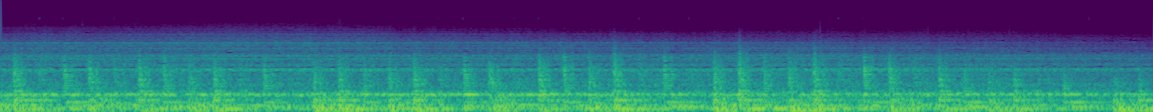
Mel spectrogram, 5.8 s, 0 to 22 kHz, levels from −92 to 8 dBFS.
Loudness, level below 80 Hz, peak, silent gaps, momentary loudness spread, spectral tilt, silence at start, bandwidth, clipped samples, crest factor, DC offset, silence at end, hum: -16 LUFS; -22 dBFS; 0 dBFS; none; 3 LU; -9 dB/octave; 0 s; 6.6 kHz; under 0.1%; 14 dB; under 0.1%; 0 s; none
